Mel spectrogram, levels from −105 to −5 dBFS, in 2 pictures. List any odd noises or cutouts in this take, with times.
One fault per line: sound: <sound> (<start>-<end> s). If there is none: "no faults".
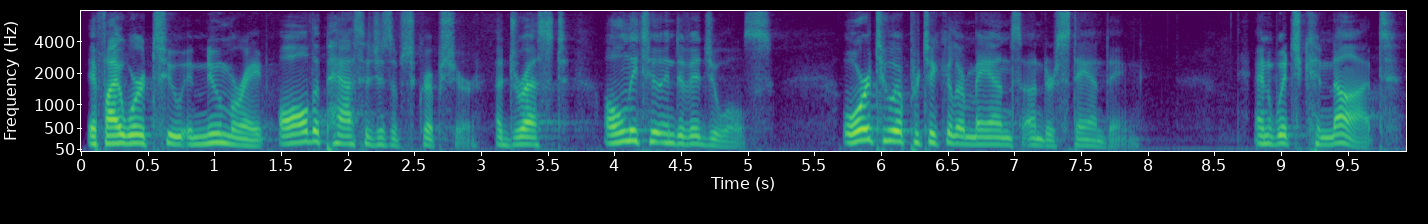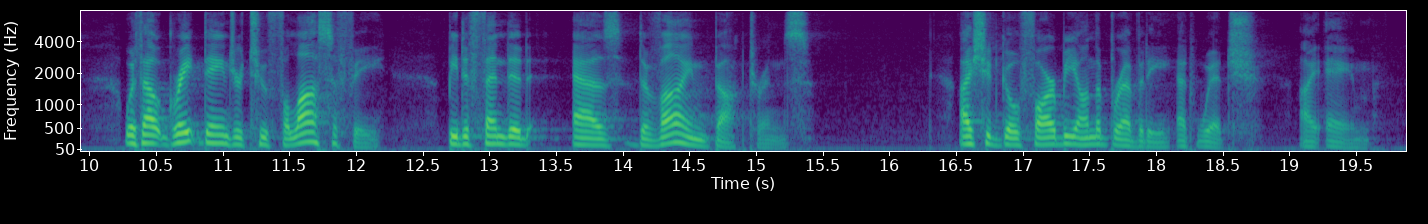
no faults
